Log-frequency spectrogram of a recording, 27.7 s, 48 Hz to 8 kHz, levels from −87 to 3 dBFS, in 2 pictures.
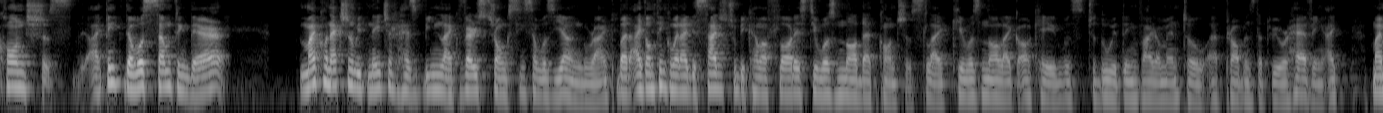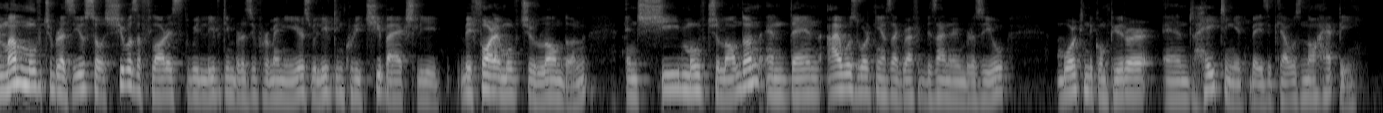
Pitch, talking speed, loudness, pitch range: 115 Hz, 240 wpm, -38 LUFS, 105-130 Hz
